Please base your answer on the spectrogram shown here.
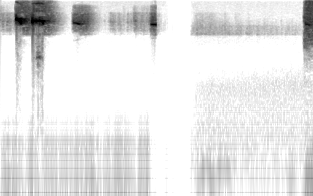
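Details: Common kingfisher (Alcedo atthis) during mating: a few short, shrill, high whistled notes, a quick double pip, then single thin notes spaced by pauses, with a last note at the end over otherwise silent background.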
